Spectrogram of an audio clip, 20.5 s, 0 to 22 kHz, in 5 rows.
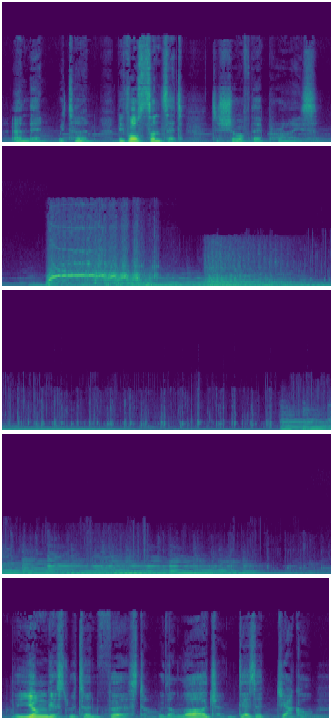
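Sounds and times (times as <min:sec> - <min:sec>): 
sustained music: 0:00.0 - 0:20.5
speech: 0:00.1 - 0:04.0, 0:16.8 - 0:20.4
horse whinnying: 0:04.6 - 0:08.1
hooves galloping off: 0:07.0 - 0:17.6.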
